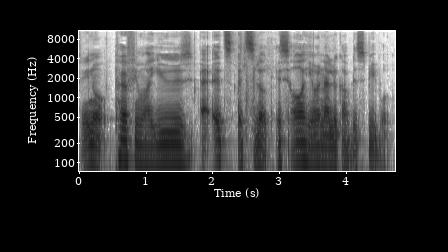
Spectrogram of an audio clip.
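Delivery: ordinary delivery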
